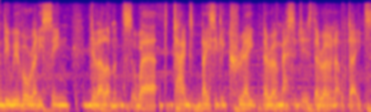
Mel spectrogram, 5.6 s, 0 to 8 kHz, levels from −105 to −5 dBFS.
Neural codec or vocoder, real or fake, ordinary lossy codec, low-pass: none; real; Opus, 64 kbps; 7.2 kHz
